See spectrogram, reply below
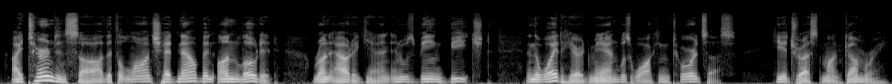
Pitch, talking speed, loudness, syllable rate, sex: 105 Hz, 200 wpm, -18 LUFS, 5.8 syllables/s, male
